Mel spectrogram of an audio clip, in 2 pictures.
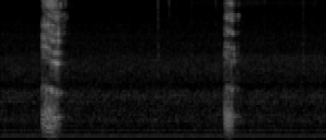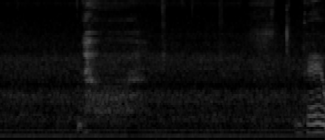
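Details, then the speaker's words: A woman burping on request: two loud, deliberate belches a couple of seconds apart, then a softer third, against a steady background hum. "there you have it video my request me burping"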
